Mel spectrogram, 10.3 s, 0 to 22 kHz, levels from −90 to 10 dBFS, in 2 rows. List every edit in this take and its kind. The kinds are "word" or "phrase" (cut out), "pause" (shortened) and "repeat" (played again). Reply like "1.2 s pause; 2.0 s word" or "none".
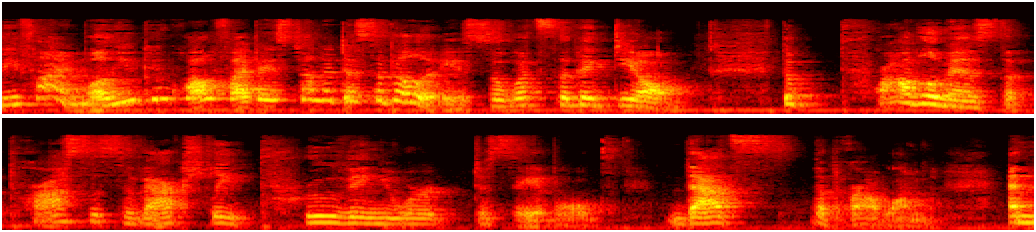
none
